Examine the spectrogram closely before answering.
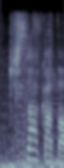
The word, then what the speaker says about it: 象潟: 読むか分かりますかそう方これで草方って読むんですそうこの道の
